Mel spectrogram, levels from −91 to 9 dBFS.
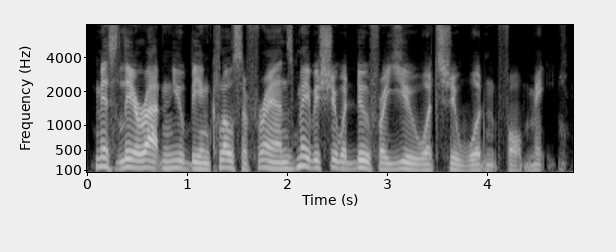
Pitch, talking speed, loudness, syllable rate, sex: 125 Hz, 220 wpm, -20 LUFS, 4.8 syllables/s, male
